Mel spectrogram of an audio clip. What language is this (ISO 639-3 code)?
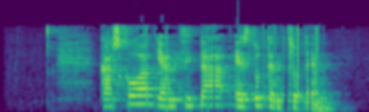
eus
